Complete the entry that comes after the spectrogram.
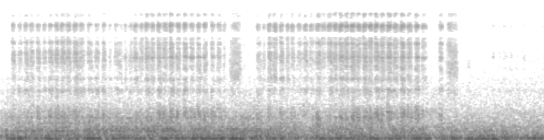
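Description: A blue colored pencil tip rubs across a flat paper coloring book page near the flower outlines in continuous shading strokes. The result is a quiet, steady, scratchy rubbing with a soft low rumble underneath and faint bright hiss on top.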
